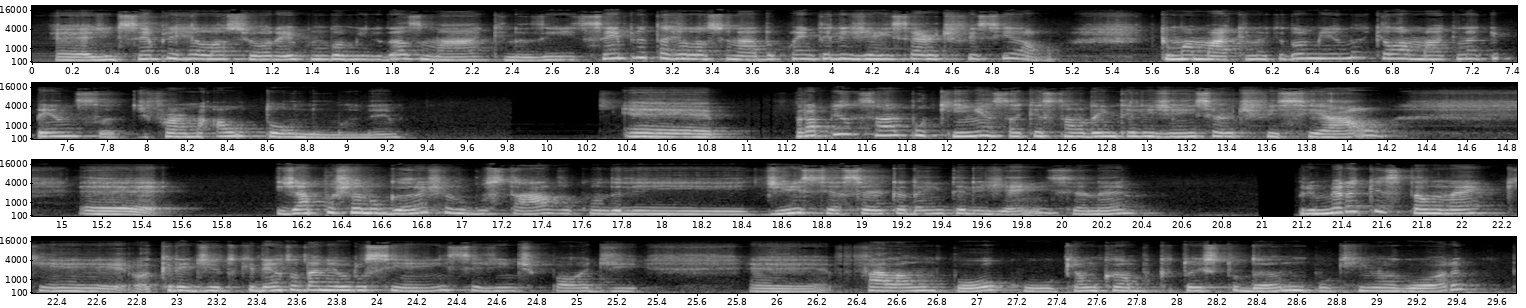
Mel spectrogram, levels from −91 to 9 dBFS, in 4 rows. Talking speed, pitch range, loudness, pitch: 170 wpm, 215-270 Hz, -19 LUFS, 245 Hz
